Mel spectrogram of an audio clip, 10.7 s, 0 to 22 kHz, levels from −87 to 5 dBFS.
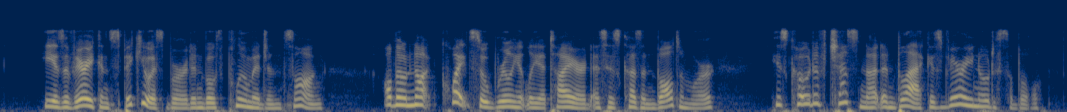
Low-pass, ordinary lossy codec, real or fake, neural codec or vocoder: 7.2 kHz; Opus, 24 kbps; real; none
